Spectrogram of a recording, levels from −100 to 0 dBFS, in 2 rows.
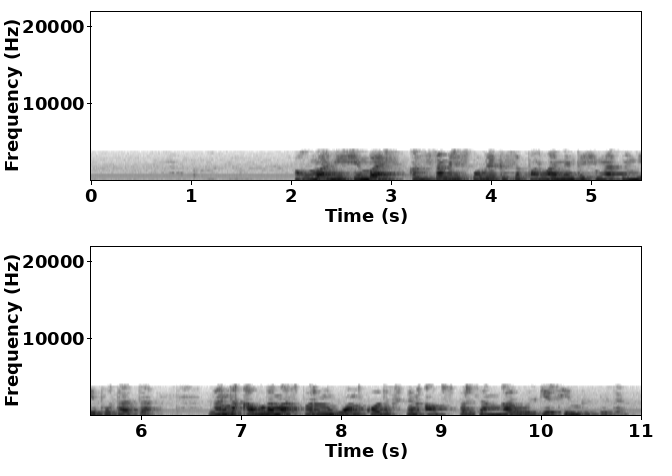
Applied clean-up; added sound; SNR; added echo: none; none; none; none.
